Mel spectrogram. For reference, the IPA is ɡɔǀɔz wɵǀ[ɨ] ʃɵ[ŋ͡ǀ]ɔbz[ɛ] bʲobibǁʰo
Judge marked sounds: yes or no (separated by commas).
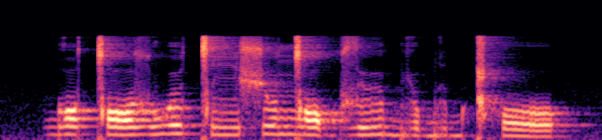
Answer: no, yes, no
